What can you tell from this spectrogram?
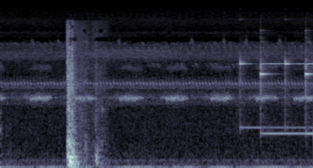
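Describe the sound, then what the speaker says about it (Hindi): After a sharp thump, an electronic doorbell chimes a short run of bright, repeating tones in a quiet room. "मेरी डोरबेल बजाते ही स्वीटी ने घर का दरवाजा खोला"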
